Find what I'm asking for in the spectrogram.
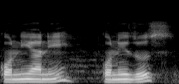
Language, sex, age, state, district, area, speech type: Assamese, male, 30-45, Assam, Sivasagar, rural, spontaneous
